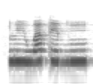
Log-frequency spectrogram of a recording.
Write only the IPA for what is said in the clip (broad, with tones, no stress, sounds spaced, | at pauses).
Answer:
l ĩ˨ w a˨˦ t e˧ b ũ˧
